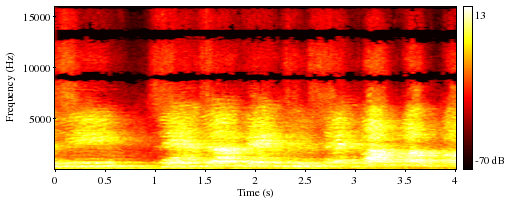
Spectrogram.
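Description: A group of children singing together, with a short break just before a second in.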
